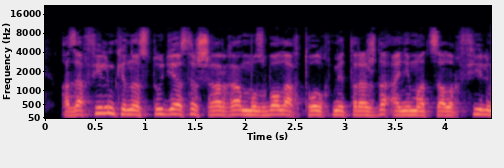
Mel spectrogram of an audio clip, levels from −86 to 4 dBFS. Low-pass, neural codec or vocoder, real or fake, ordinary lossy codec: 9.9 kHz; vocoder, 44.1 kHz, 128 mel bands, Pupu-Vocoder; fake; MP3, 48 kbps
